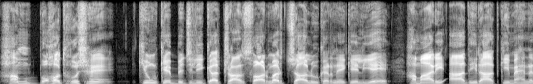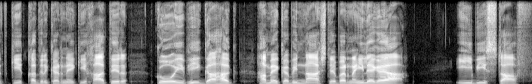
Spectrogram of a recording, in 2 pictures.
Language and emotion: Urdu, happy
